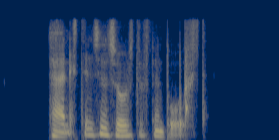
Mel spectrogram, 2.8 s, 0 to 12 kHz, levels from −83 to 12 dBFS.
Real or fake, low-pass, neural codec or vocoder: fake; 7.2 kHz; codec, 16 kHz, 0.5 kbps, X-Codec, HuBERT features, trained on balanced general audio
